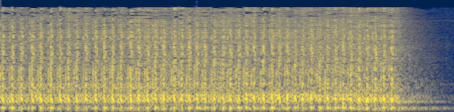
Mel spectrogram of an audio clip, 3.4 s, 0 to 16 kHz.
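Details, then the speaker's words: 2009 Smart Parts Shocker NXT paintball marker, 2009 board in NXL mode (three pulls, then hold for full auto); fast even string of sharp pops, roughly a dozen a second, then clean stop, cycling properly. "Okay, so that's NXL full auto."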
